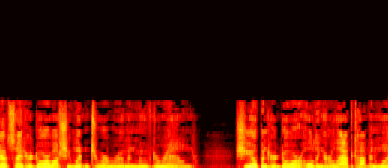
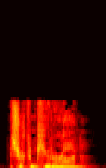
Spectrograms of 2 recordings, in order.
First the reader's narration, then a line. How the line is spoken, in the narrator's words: whispered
